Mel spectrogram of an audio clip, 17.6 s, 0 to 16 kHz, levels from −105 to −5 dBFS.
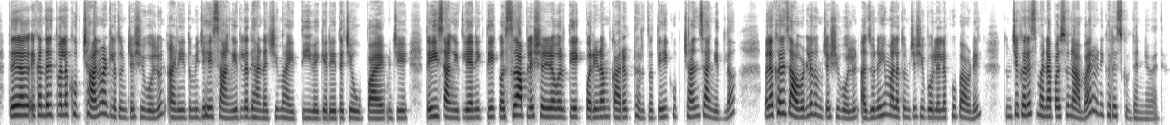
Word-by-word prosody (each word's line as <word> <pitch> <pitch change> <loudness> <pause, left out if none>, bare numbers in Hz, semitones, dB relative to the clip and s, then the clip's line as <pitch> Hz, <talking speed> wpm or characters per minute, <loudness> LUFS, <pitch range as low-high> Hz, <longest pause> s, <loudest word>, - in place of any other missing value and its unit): तर - - +5 0.3
एकंदरीत 300 +1 +2
मला 305 0 +6
खूप 320 -6 -9
छान 255 -2 +5
वाटलं 315 -7 +1
तुमच्याशी 235 +1 -5
बोलून. 225 +8 -7
आणि 225 -1 -1
तुम्ही 230 0 -9
जे 255 - -5
हे 255 0 +1
सांगितलं 230 0 0
ध्यानाची 220 -1 -4
माहिती 210 -1 -6
वगैरे, 205 +1 -4
त्याचे 215 +1 -2
उपाय 200 -1 +1
म्हणजे 215 0 -5 0.3
तेही 255 +3 +6
सांगितले. 225 -3 +3
आणि 230 +1 +1
ते 250 - +4
कसं 240 +5 +1
आपल्या 275 -3 +7
शरीरावरती 245 -2 +2
एक 245 0 -1
परिणामकारक 235 -1 0
ठरतं 220 -5 -12
तेही 240 +2 -2
खूप 270 -2 -18
छान 250 +2 -2
सांगितलं. 205 - -4 0.5
मला 280 +3 +7
खरंच 345 -2 +2
आवडलं 245 +6 -1
तुमच्याशी 250 -3 -4
बोलून. 215 +3 -7
अजूनही 240 +7 -5
मला 255 -3 +1
तुमच्याशी 250 +1 -7
बोलायला 220 0 -2
खूप 270 -2 -11
आवडेल. 220 +2 -6 0.4
तुमचे 260 +4 -2
खरंच 310 +3 +1
मनापासून 260 0 +1
आभार 350 - -2
आणि 315 -4 -13
खरंच 275 -2 -3
खूप 245 -4 -19
धन्यवाद. 190 -2 -18
245 Hz, 180 wpm, -24 LUFS, 220-265 Hz, 0.5 s, आपल्या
